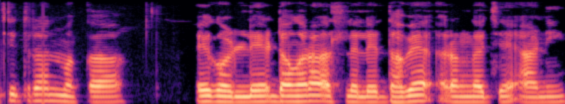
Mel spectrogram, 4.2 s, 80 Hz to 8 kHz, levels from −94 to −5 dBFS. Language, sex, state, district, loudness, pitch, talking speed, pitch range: Konkani, male, Goa, North and South Goa, -16 LUFS, 155 Hz, 140 wpm, 145-160 Hz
